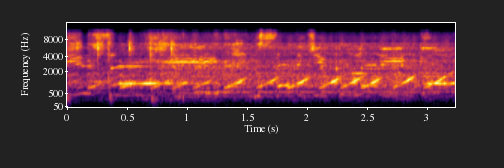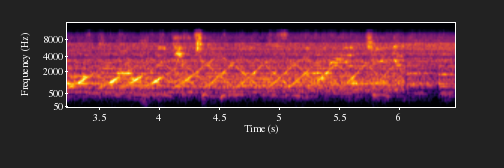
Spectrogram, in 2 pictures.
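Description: Electronic remix music with a quick run of rising synth sweeps, about four a second, over held notes. Near the end the sweeps turn into wider up-and-down glides.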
